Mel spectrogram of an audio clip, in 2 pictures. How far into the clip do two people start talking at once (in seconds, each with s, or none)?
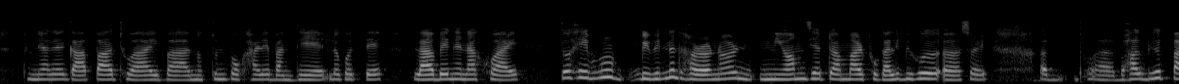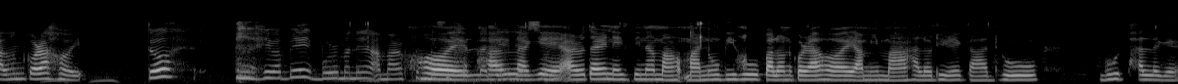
16.0 s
